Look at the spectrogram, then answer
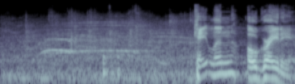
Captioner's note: applause, cheering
